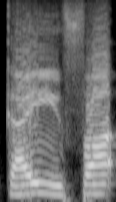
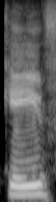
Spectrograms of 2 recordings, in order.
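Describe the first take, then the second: First: The first syllable has an open ai sound. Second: The first syllable has a slanted ei sound. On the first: The speaker calls it right. "കൈഫ എന്ന് തന്നെ ഉച്ചരിക്കണം" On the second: The speaker calls it wrong. "കെയ്ഫ ആയി പോകരുത്"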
